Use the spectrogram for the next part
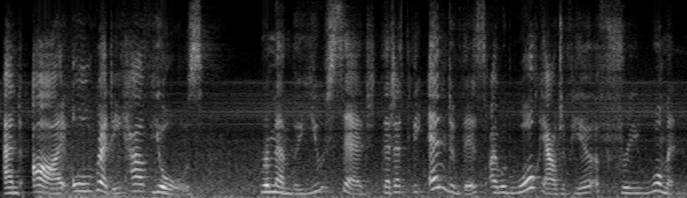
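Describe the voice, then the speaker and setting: A woman's voice: on the high side, animated, normal speed, a bit bright, slight background noise, low-quality recording. An actress playing a bold, wry aristocratic lady journalist in a wartime audio drama, speaking formally with teasing assurance. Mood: wry, bargaining. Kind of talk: period audio drama dialogue.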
